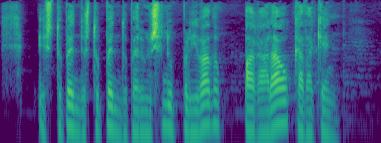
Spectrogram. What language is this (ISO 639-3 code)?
glg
